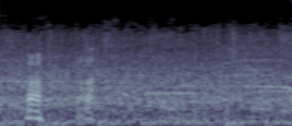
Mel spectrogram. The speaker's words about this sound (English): Cheers from the crowd.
